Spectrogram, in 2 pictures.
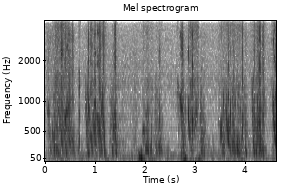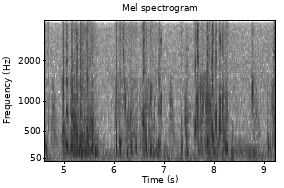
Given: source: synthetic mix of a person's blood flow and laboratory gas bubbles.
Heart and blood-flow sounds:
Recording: Doppler ultrasound of blood flow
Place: subclavian vein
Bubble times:
0.04-0.62 s: bubbles
0.66-0.71 s: bubbles
0.80-1.24 s: bubbles
1.33-1.48 s: bubbles
1.94-2.17 s: bubbles
2.20-2.35 s: bubbles
2.63-3.22 s: bubbles
3.46-4.07 s: bubbles
4.10-4.45 s: bubbles
4.52-4.70 s: bubbles
4.94-5.71 s: bubbles
6.01-6.48 s: bubbles
6.50-6.97 s: bubbles
7.33-7.55 s: bubbles
7.59-8.32 s: bubbles
8.74-8.84 s: bubbles
9.06-9.23 s: bubbles
From the record:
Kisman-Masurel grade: 343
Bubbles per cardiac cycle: rolling drumbeat, 9 or more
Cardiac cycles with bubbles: 100%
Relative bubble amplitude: loud (0.450 to 0.775)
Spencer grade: 3 (all of the cardiac periods contain showers or single bubble signals, but not dominating or overriding the cardiac motion signals)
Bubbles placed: anywhere in the cardiac cycle

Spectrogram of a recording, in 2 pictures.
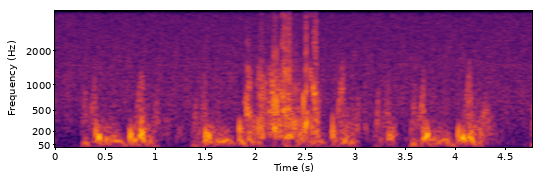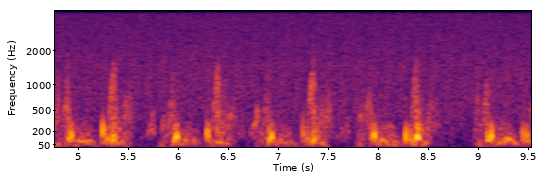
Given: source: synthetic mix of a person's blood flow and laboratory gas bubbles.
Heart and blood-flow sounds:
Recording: Doppler ultrasound of blood flow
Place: precordium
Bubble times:
1.89-1.98 s: bubbles
2.01-2.66 s: bubbles
From the record:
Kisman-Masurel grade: 222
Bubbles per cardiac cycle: several, 3 to 8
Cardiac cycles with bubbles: 10 to 50%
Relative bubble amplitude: moderate (0.250 to 0.450)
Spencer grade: 2 (many but less than half of the cardiac periods contain bubble signals, singularly or in groups)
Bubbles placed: only in the low amplitude regions of the cardiac cycle

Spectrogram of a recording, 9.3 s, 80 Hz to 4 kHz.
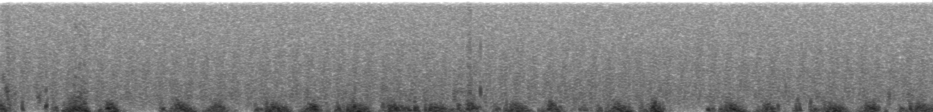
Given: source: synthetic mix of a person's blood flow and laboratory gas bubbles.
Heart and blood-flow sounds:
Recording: Doppler ultrasound of blood flow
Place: precordium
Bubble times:
0.02-0.26 s: bubbles
0.36-0.51 s: bubbles
0.69-0.90 s: bubbles
3.34-3.60 s: bubbles
3.79-4.19 s: bubbles
4.48-4.83 s: bubbles
5.69-5.93 s: bubbles
6.37-6.67 s: bubbles
7.04-7.13 s: bubbles
7.75-7.83 s: bubbles
7.92-8.22 s: bubbles
8.87-8.92 s: bubbles
9.05-9.16 s: bubbles
From the record:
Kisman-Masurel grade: 232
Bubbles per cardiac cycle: several, 3 to 8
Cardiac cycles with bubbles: 50 to 99%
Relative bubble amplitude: moderate (0.250 to 0.450)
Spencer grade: 3 (all of the cardiac periods contain showers or single bubble signals, but not dominating or overriding the cardiac motion signals)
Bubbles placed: only in the low amplitude regions of the cardiac cycle

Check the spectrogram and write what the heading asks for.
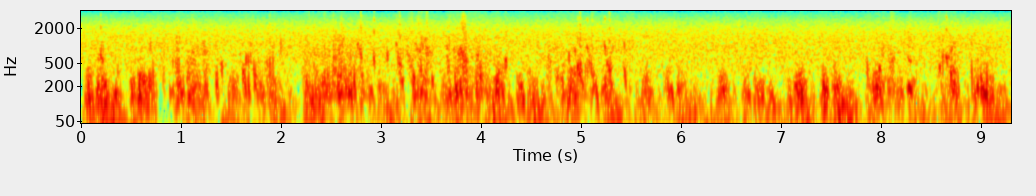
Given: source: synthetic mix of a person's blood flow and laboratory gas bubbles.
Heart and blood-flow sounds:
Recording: Doppler ultrasound of blood flow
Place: precordium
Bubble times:
0.15-0.24 s: bubbles
0.33-0.40 s: bubbles
0.47-1.45 s: bubbles
1.57-2.03 s: bubbles
2.20-2.97 s: bubbles
3.02-3.54 s: bubbles
3.62-4.29 s: bubbles
4.63-5.35 s: bubbles
5.40-5.52 s: bubbles
7.82-8.15 s: bubbles
8.23-8.38 s: bubbles
8.54-8.79 s: bubbles
8.87-9.12 s: bubbles
9.28-9.31 s: bubbles
From the record:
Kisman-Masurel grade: 332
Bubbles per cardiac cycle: rolling drumbeat, 9 or more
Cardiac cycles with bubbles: 50 to 99%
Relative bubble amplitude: moderate (0.250 to 0.450)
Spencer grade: 3 (all of the cardiac periods contain showers or single bubble signals, but not dominating or overriding the cardiac motion signals)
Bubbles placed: anywhere in the cardiac cycle

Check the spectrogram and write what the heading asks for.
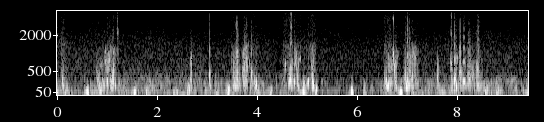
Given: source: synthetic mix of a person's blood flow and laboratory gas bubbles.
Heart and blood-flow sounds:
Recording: Doppler ultrasound of blood flow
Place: subclavian vein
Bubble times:
0.08-0.18 s: bubbles
0.78-1.25 s: bubbles
3.02-3.11 s: bubbles
3.48-4.03 s: bubbles
4.52-4.88 s: bubbles
4.91-5.18 s: bubbles
6.53-6.84 s: bubbles
6.91-7.24 s: bubbles
7.86-8.53 s: bubbles
From the record:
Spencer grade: 3 (all of the cardiac periods contain showers or single bubble signals, but not dominating or overriding the cardiac motion signals)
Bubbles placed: anywhere in the cardiac cycle

